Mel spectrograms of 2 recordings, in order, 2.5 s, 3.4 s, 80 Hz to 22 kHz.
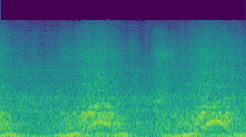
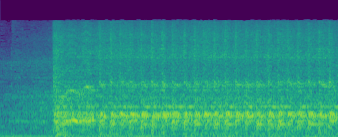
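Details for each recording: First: Big high-compression engine in THE40 on its old weak batteries, before fitting two Exide Orbital batteries: labored, slow turning with sagging swells about once a second and no catch; slow cranking from weak batteries. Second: Toyota Land Cruiser 40 series big high-compression engine after fitting two new Exide Orbital maintenance-free batteries (2,000 cranking amps): quick, strong cranking, catches within a few turns, steady idle; battery and starting problem fixed.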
